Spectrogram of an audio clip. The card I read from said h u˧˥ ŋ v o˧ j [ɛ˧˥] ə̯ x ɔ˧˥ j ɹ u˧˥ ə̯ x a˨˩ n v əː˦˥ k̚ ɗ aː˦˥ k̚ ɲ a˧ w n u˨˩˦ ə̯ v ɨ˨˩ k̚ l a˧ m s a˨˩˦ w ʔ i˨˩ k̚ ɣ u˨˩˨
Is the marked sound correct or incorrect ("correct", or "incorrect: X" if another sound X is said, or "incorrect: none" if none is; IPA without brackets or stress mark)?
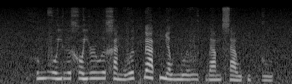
incorrect: ɨ˧˥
